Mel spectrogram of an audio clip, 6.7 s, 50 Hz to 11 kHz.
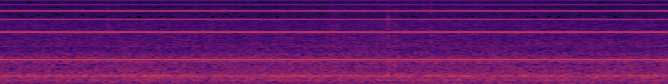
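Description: Steady 1 kHz sine test tone, with a faint series of higher overtones above it. It is the test signal used to trace a distortion fault in a TC Electronic Fireworx effects unit.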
